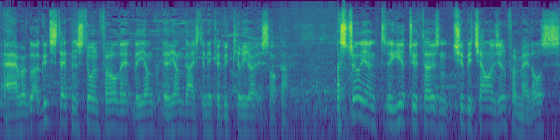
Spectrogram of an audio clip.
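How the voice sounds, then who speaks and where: The man's voice sits at a medium pitch. Audible room echo and noticeable background noise surround it. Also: ordinary pitch variation, fairly quick pace. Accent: Scottish. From Scotland. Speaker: football coach. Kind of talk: interview.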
